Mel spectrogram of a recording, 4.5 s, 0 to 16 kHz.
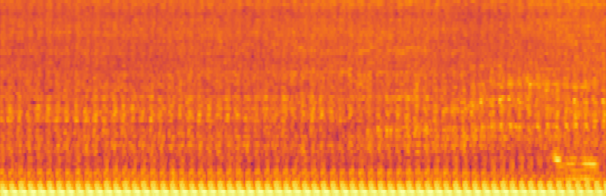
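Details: Kawasaki Ninja 300 with tik-tik noise from the cam chain tensioner: after loosening and resetting the 10 mm bolt, smooth steady low idle with an even beat and no ticking; tensioner part faulty, ticks return when loosened.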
